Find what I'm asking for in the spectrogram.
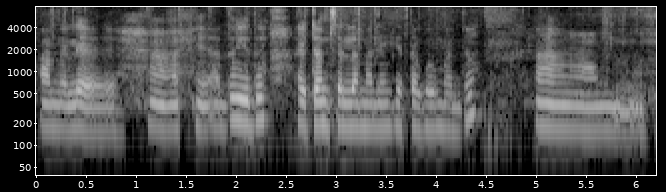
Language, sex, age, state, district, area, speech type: Kannada, female, 45-60, Karnataka, Kolar, rural, spontaneous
